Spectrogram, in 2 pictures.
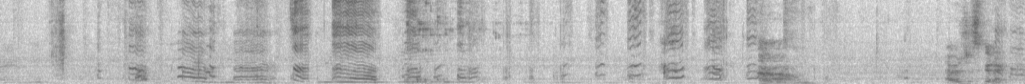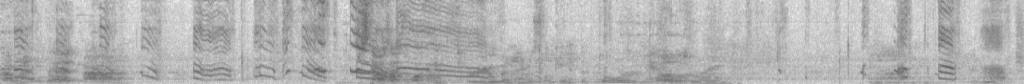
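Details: Blenheim Cavalier King Charles Spaniel puppies, a litter of five born at New Year's, playing and barking in an indoor puppy pen; bursts of high, sliding yips and squealing whines come in clusters, with scratching, clicks and shuffling between them.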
